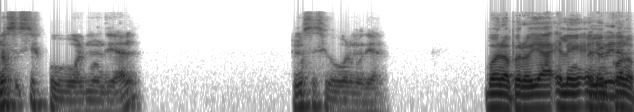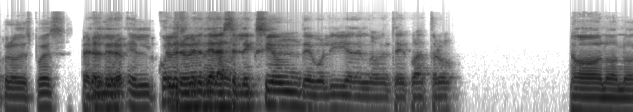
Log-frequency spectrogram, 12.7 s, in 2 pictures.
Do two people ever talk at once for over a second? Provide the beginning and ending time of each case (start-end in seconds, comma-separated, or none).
7.1-8.8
